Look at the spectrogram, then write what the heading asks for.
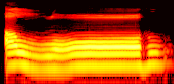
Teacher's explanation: کھڑا زبر ہے لمبا بھی کریں گے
